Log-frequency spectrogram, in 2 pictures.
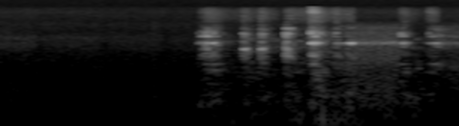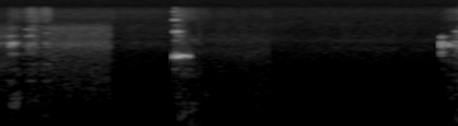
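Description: Near silence with a scatter of faint short clicks and ticks about a second or two in, and one more faint click about four seconds in.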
